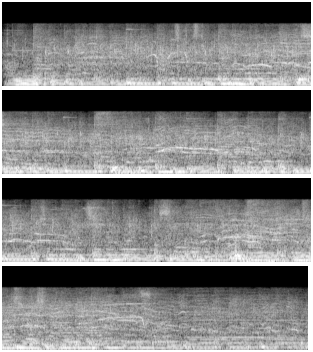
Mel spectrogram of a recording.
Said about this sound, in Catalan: Un fort aplaudiment, sisplau, mentre es puja a l'escenari.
